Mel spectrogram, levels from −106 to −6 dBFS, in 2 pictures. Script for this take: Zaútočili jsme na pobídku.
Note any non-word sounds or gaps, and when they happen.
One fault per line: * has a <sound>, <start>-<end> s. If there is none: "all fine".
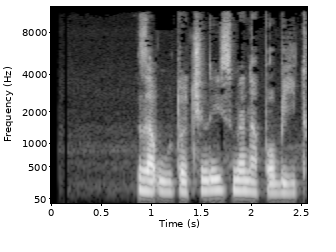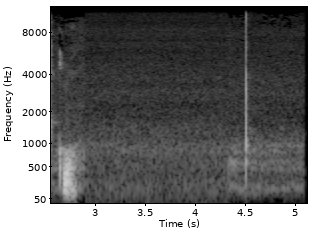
all fine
